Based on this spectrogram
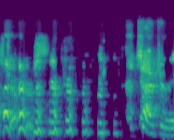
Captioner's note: Jessie laughing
